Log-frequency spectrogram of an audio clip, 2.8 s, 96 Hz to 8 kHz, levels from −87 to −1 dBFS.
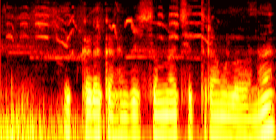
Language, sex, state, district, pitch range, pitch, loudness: Telugu, male, Andhra Pradesh, Sri Satya Sai, 105-115 Hz, 110 Hz, -17 LUFS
